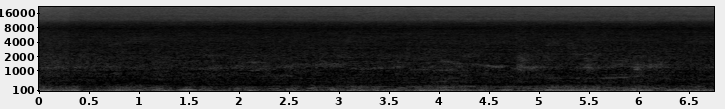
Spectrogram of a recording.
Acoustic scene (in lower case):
residential area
